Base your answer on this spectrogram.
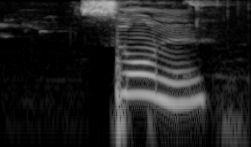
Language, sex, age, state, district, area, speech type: Santali, female, 18-30, West Bengal, Malda, rural, read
